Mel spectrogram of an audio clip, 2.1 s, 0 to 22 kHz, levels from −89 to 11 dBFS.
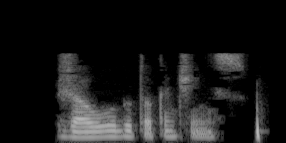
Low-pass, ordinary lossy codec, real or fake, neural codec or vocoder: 5.4 kHz; MP3, 24 kbps; real; none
